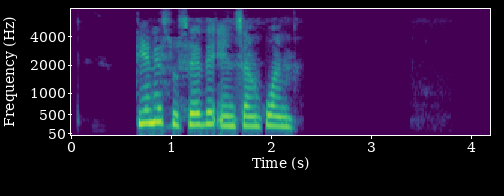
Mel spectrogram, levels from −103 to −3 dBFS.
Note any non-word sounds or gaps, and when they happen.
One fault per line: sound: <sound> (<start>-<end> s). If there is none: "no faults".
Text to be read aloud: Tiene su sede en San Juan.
no faults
